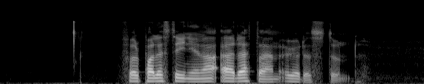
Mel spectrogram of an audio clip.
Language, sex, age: Swedish, male, 22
